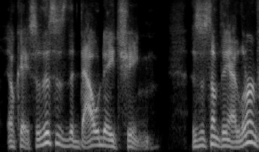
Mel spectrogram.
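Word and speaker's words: Tao Te Ching: But it's pronounced Dao Deq Ching.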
